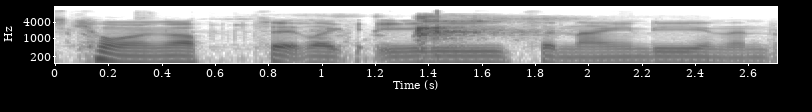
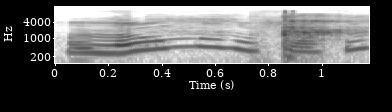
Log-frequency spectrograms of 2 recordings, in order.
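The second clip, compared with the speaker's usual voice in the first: very high, loud mocking taunt; raging gamer; 6 dB louder than usual. Real, not acted. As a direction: taunt the enemy gleefully. Taunting enemy.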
